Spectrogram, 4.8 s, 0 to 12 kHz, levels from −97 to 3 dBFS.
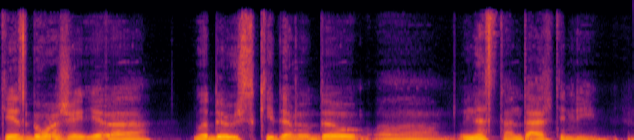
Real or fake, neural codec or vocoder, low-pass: fake; codec, 24 kHz, 0.9 kbps, WavTokenizer, medium music audio release; 10.8 kHz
